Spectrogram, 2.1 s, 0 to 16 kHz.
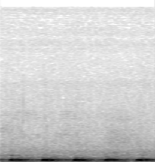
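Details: Rapid, regular whooshing pulses from a fetal monitor, about 140 a minute: the baby's heartbeat during labour in a maternity hospital, a boy born weighing 3660 g.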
